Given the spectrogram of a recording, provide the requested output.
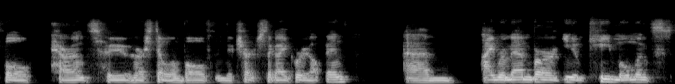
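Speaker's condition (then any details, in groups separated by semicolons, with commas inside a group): Cleft lip and palate; congenital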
